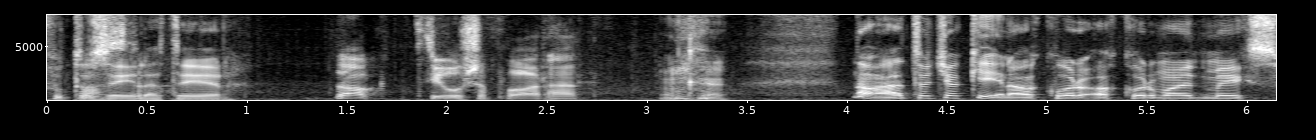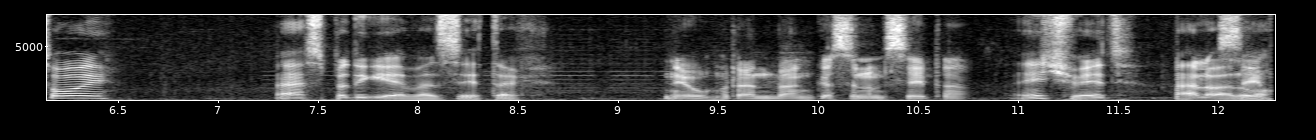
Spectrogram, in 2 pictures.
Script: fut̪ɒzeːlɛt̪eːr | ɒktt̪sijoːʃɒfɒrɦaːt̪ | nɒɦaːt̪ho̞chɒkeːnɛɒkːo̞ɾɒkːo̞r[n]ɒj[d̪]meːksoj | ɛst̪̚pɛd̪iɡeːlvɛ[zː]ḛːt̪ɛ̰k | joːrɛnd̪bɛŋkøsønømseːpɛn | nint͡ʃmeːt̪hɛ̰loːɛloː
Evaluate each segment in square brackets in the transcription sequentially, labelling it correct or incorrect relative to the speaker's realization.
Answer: incorrect: m, correct, correct

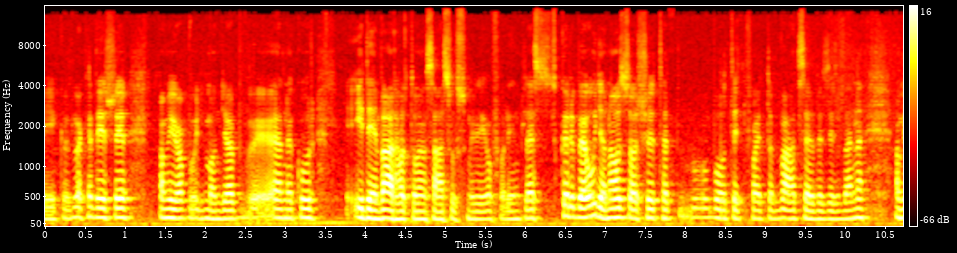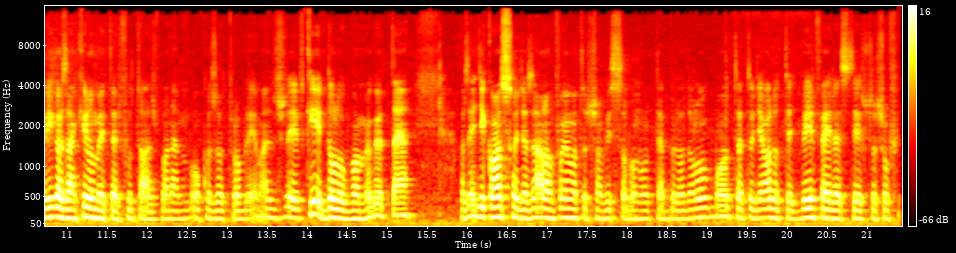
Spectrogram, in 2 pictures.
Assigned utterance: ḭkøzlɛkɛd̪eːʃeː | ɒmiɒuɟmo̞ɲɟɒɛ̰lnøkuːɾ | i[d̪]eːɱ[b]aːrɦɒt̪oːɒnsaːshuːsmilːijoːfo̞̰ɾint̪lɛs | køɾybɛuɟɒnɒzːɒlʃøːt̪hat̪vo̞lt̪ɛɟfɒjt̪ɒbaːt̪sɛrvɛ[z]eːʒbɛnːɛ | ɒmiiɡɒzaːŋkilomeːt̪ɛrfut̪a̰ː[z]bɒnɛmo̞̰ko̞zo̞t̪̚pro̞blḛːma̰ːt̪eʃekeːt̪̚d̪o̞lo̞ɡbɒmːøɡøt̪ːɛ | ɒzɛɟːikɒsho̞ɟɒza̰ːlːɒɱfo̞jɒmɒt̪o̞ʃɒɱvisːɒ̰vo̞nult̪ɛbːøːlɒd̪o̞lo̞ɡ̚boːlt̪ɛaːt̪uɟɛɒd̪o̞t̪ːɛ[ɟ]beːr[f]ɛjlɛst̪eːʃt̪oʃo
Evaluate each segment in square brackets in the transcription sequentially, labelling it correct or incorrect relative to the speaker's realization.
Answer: correct, incorrect: v, correct, incorrect: ʒ, correct, correct

